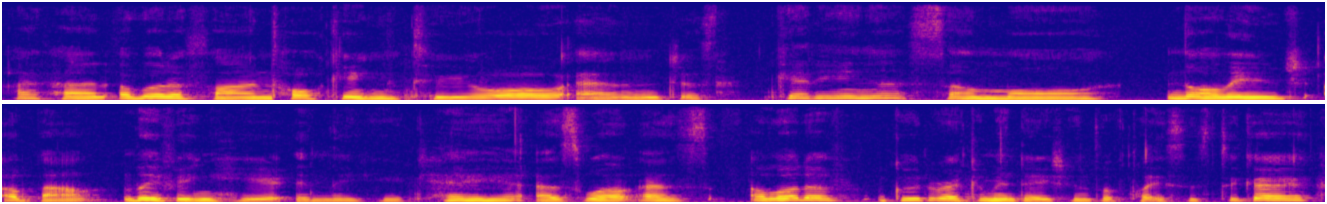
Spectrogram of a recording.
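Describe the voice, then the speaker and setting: Raspy-voiced Australian woman vlogger. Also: mid-range voice, fairly even intonation, slow pace, dark tone, poor audio. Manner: chatty, practical step-by-step tips. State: raspy voice from a cold. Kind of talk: casual advice vlog.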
